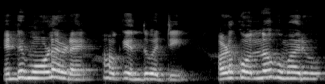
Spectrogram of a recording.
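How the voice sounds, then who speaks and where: Woman doing a wailing old mother, raised high voice, loud and anguished. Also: steady tone, moderate pace, natural voice. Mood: frantic. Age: older. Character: frantic grieving old village mother.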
